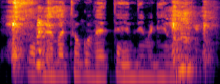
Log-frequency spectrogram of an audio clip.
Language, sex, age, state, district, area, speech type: Hindi, male, 60+, Uttar Pradesh, Azamgarh, urban, spontaneous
